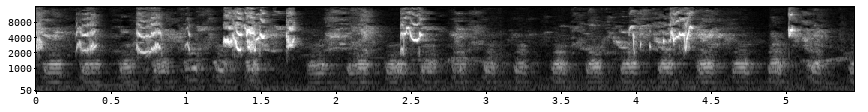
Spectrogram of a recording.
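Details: Pet lovebirds, tame birds, giving a busy run of shrill, squawky chirps. A steady series of lower, evenly pulsed notes repeats underneath throughout.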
